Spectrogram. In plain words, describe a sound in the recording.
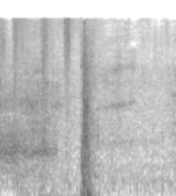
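A wooden door creaks and knocks shut.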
